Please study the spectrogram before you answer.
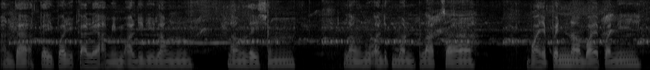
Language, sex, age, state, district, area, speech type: Nepali, female, 60+, West Bengal, Jalpaiguri, urban, spontaneous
